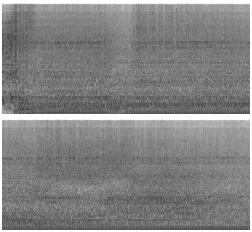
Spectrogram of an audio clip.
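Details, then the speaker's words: Riding mower tractor with half a tank of fuel, started in light rain: it catches and settles into a fast idle with an occasional skipped beat, a light misfire. Earlier it popped badly and almost sounded like knocking, as if one cylinder wasn't firing; cause unknown. "You can hear it missing a little bit. I mean, it sounded It sounded bad before. It almost sounded like it was knocking."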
